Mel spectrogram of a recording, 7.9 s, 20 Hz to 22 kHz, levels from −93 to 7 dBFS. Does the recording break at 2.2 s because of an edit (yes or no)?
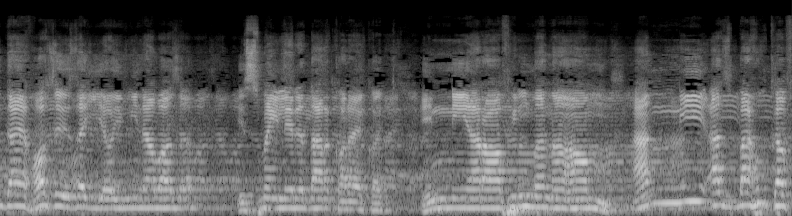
yes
